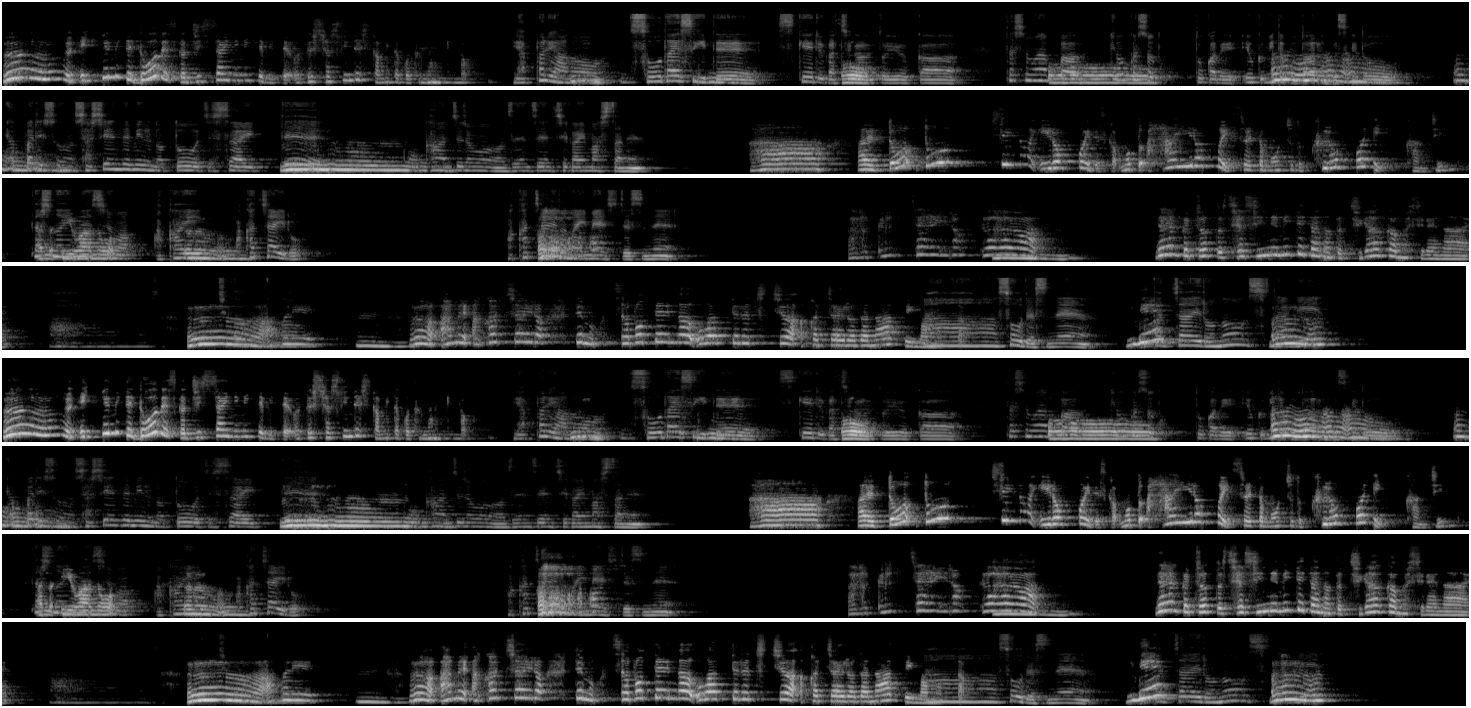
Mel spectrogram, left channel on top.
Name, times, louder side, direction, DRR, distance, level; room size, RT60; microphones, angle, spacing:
voice 1, 0.0-4.4 5.7-6.0 7.1-7.3 8.4-8.7 10.5-11.5 12.7-14.0 14.5-15.3 17.5-19.2 22.1-24.2 24.6-29.1 29.7-30.5 31.2-31.8 34.7-35.3 37.8-39.7 40.9-44.1 45.9-47.1 48.1-53.4 55.3-55.6 56.7-57.2, right 4 dB, 35° right, 12 dB, 0.4 m, -24 dB
voice 2, 4.2-4.7 5.1-9.6 10.0-10.9 11.1-11.6 11.9-14.0 14.7-17.9 18.7-21.1 29.0-29.2 29.7-31.4 31.8-32.4 34.4-36.1 39.2-40.1 44.5-45.5 46.3-47.1 47.5-48.1 53.2-55.0 55.5-57.2, left 2 dB, 20° left, 10 dB, 0.4 m, -34 dB
18.0 x 8.8 x 2.5 m, 0.76 s
head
